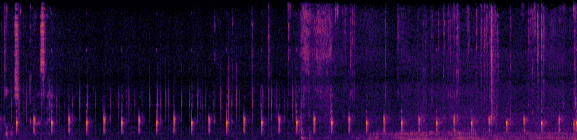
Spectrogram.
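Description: A car's turn signal ticks steadily and crisply, about two clicks per second, throughout. Partway through, a low engine-like rumble swells underneath while the clicking keeps its even rhythm.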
